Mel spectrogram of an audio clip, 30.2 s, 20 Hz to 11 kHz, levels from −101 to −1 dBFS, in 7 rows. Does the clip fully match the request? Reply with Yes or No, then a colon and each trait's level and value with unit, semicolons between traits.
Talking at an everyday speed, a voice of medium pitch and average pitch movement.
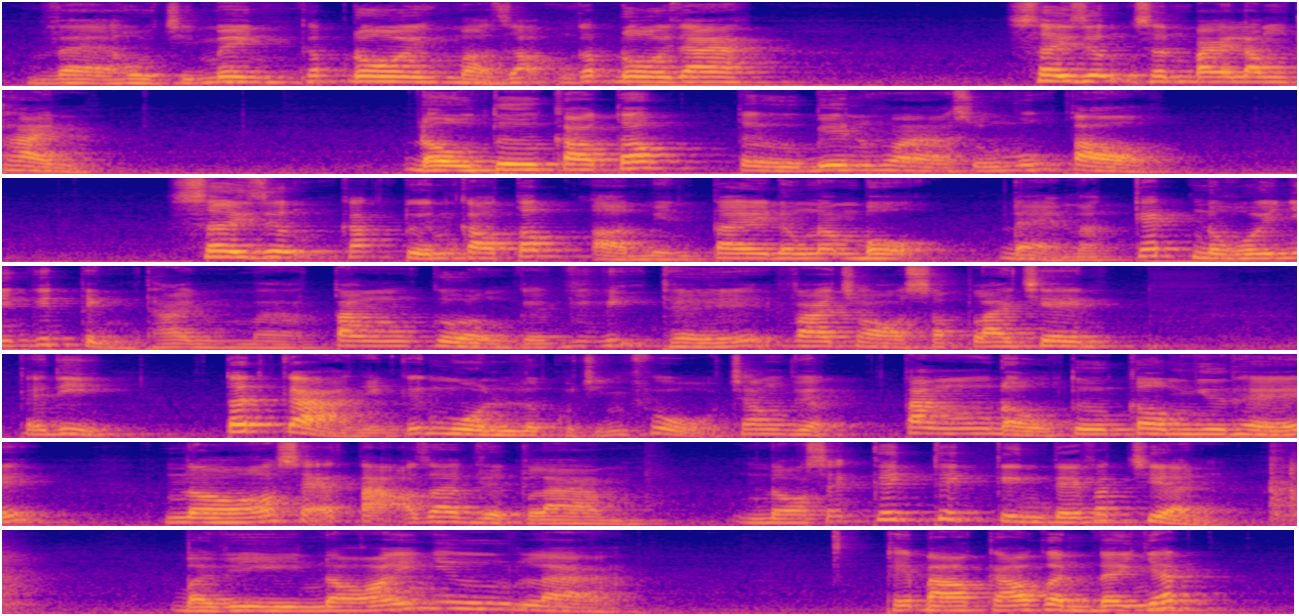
Yes: average, 200 wpm; medium, 180 Hz; average, 3.9 semitones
